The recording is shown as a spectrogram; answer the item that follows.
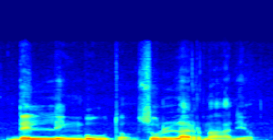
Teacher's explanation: And again, you read it like it's one word.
